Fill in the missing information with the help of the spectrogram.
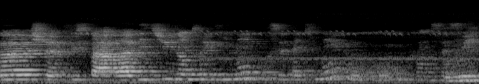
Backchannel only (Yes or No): No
